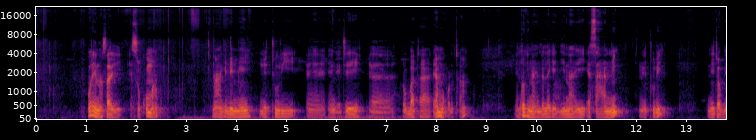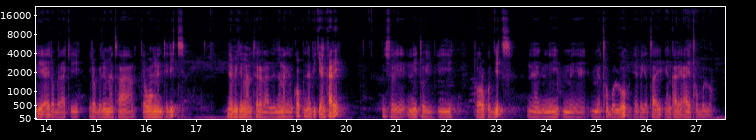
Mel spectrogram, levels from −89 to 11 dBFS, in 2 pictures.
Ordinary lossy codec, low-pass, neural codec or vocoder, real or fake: none; none; none; real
